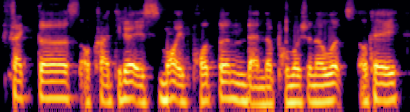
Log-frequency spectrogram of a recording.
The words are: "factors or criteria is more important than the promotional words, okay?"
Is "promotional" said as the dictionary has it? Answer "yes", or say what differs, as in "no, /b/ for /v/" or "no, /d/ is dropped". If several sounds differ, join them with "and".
yes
